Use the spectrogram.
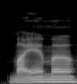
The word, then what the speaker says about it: Miami: So Miami, that's how you pronounce it.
